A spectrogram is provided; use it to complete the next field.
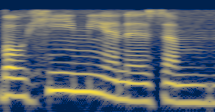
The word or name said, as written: bohemianism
